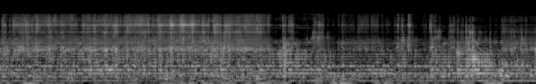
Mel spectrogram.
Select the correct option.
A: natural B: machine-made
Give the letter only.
B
